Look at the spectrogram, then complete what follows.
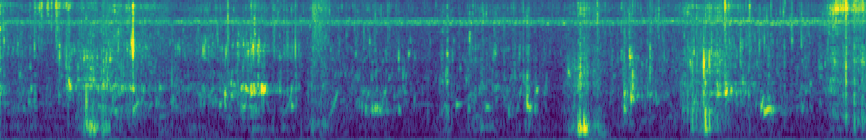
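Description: Near silence: faint scattered ticks and a thin steady high tone in the background.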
